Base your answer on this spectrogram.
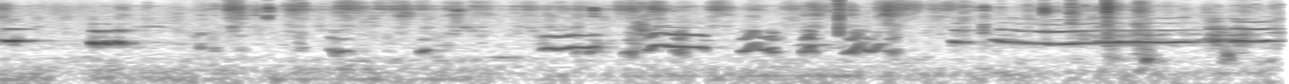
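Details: Guinea pigs kept as pets, competing for bananas; short high whistled squeals, then a cluster of quick chirps and a long steady whistle that wavers slightly, over rustling and soft knocks.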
